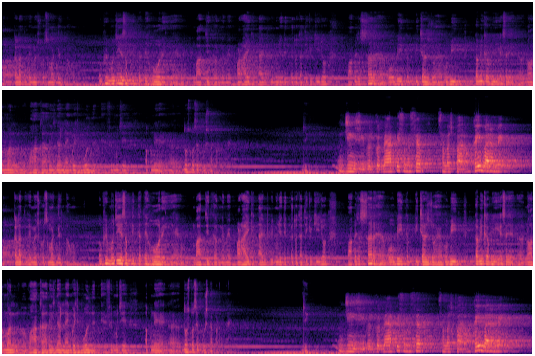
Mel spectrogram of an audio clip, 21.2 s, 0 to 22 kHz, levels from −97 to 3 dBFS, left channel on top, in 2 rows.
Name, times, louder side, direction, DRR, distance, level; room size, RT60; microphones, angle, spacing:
voice 1, 0.0-1.5 1.9-9.1 9.5-13.1 13.6-14.8 16.6-16.8, right 3 dB, 55° right, 7 dB, 0.6 m, -33 dB
sound 1, 1.0-17.5, equal, 35° right, 1.5 m, -45 dB
voice 2, 17.2-19.1 19.4-20.6, left 2 dB, 30° left, 4 dB, 0.6 m, -29 dB
29.5 x 14.0 x 2.4 m, 2.6 s
head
